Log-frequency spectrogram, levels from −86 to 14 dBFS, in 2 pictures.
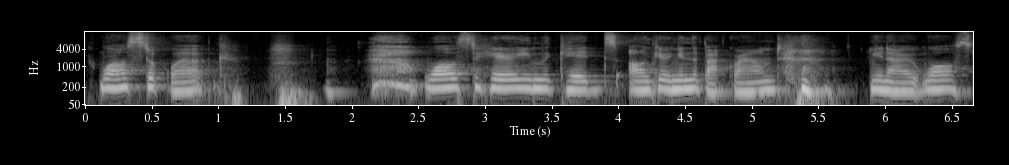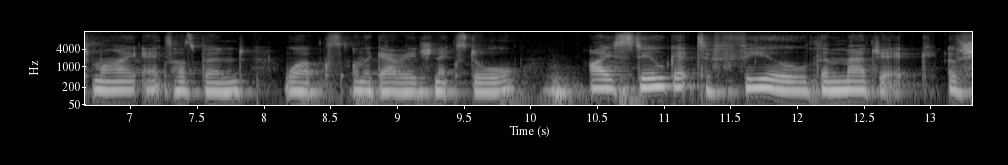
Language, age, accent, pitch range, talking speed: English, 30-49, British, 150-180 Hz, 135 wpm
